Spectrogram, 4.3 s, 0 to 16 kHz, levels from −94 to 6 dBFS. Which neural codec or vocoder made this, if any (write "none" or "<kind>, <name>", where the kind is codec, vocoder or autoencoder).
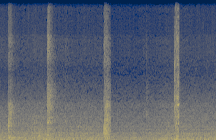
none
